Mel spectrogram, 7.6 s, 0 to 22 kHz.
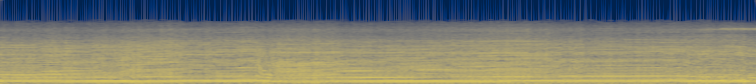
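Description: Porsche Cayman GT4's flat-six engine accelerating hard, heard from inside the cabin, its pitch climbing steadily. The pitch drops sharply on an upshift about two and a half seconds in, climbs again, and drops once more near the end.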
